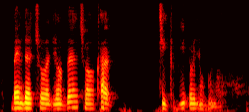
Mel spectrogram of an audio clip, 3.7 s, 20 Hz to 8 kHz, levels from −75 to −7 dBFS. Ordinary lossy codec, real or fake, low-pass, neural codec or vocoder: none; fake; 7.2 kHz; codec, 16 kHz in and 24 kHz out, 0.6 kbps, FireRedTTS-2 codec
